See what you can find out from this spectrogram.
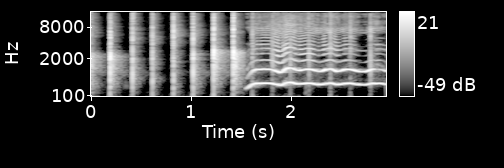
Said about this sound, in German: Ein Applaus bitte.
